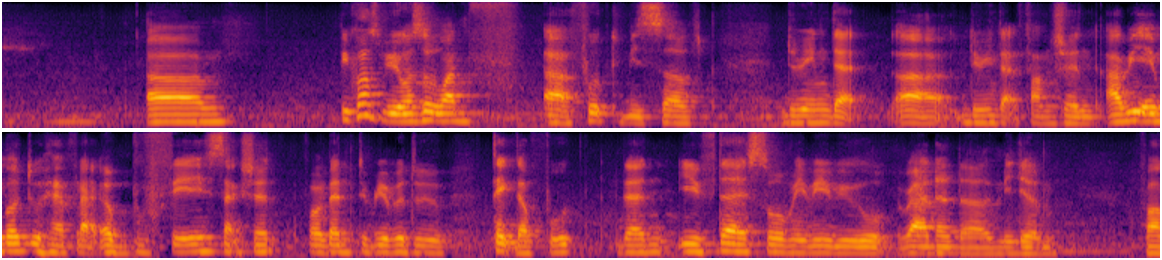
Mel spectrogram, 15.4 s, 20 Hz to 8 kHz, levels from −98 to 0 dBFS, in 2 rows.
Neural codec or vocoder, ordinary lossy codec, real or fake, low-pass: codec, 16 kHz, 2 kbps, X-Codec, HuBERT features, trained on balanced general audio; none; fake; none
